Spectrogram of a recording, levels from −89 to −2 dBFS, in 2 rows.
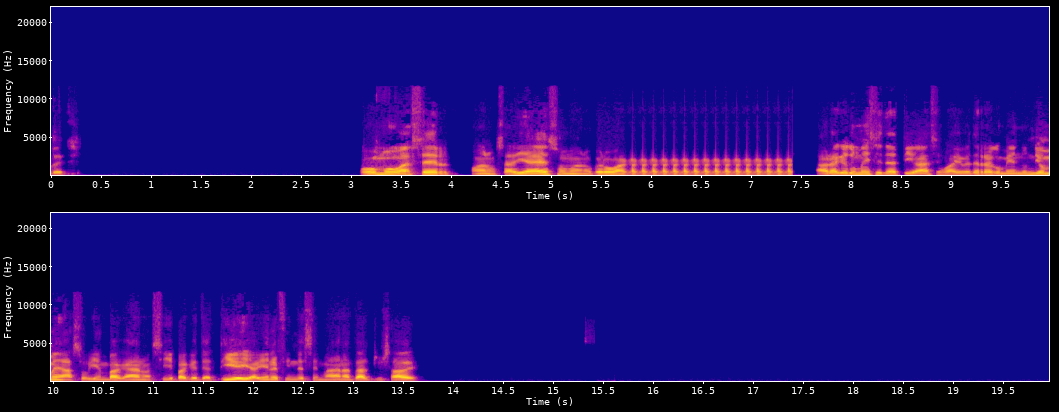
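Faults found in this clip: Broken-record loop, 5.81–7.41 s. Speech cuts to a single fragment of about 104 ms, repeated exactly 15 times back to back, roughly 1.6 s of stutter. Likely cause: player or decoder stall, with the output re-serving the last buffered chunk until data resumed. Content that should have played across that span is missing, not delayed. Playback continues normally after 7.41 s. Check jitter-buffer underrun handling and the decoder's concealment path.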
